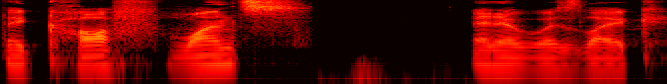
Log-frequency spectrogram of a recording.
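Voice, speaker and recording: Male co-host, lower-pitched, unhurried, halting casual chat, laid-back. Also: steady tone, no echo, studio quality. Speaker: podcast co-host.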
